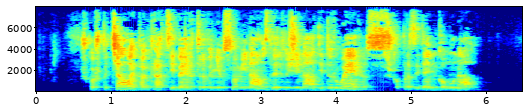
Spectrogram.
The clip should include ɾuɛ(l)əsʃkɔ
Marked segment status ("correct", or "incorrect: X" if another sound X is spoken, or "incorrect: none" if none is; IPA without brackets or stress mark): incorrect: ɾ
